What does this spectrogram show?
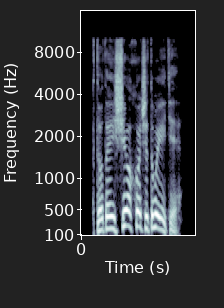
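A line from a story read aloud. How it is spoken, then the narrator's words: Shout to crowd. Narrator (Russian): крикнул я собравшимся на стенах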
